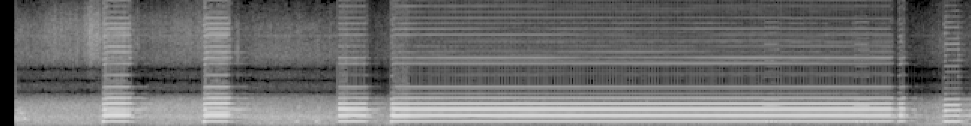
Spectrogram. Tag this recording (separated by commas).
honking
